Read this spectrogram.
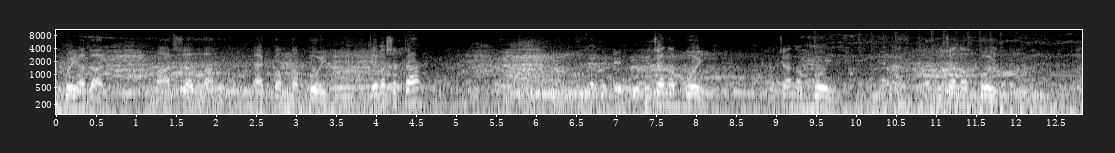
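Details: Several moos from Sahiwal bull calves at a cattle market in Chittagong ring out over a murmuring crowd and a man's voice. The lowing calls are wavering and harmonic, repeated in bursts across the recording.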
